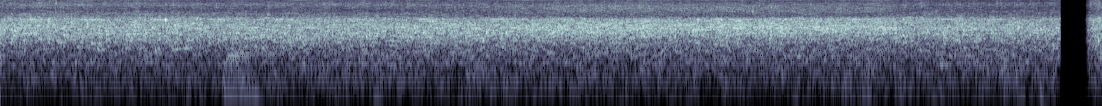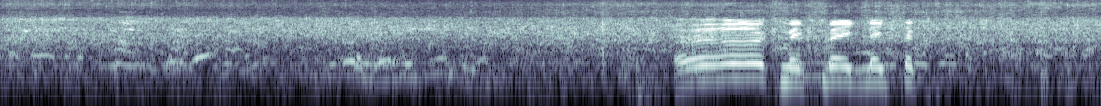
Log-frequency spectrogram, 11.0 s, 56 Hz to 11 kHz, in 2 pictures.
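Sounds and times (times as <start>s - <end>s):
water rushing over rock: 4.0s - 11.0s.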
